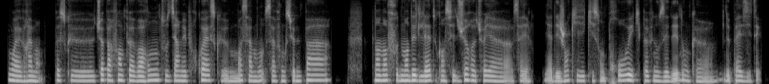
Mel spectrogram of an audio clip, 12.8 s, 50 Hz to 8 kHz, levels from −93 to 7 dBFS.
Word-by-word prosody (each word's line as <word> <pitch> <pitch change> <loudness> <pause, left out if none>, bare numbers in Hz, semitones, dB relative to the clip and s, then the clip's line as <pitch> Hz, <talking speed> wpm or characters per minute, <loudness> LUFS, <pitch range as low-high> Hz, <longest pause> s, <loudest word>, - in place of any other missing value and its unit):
Ouais, 175 -4 +3
vraiment, 160 0 0 0.2
parce 180 -1 -2
que 165 -1 -1
tu 165 - -4
vois? 195 - +5
Parfois 185 0 +1
on - - -5
peut 180 +1 0
avoir 165 -1 +3
honte 190 +1 +1
ou - - -1
se 170 - -4
dire, 175 +1 +2
mais 170 0 +1
pourquoi 180 +3 0
est-ce 180 0 -1
que 85 - -3
moi 85 +2 +1
ça 170 - -1
mon 165 +1 -1
ça 170 - -2
fonctionne 165 0 -1
pas? 185 +1 0 0.7
Non, 185 0 +5
non, 185 0 +4
faut 185 +1 -1
demander 180 0 +5
de 175 - -3
l'aide 175 +1 +3
quand 175 0 -1
c'est 170 +1 -1
dur, 185 +4 +2
heu, 175 - +2
tu 175 +1 -8
vois? 175 - +2
Il - - +3
y - - +1
a 80 - -2
ça 85 - -3
y - - +1
est 80 - -5 0.2
il - - -4
y - - +1
a 85 - 0
des 85 - +2
gens 175 - +2
qui 175 -2 -3
qui 170 0 -6
sont 85 - -2
pros 180 - 0
et 185 - +6
qui 190 +2 -10
peuvent 170 0 -3
nous 160 -1 0
aider, 120 - +3
donc 165 - -3
heu, 75 -1 -1 0.2
de 205 -2 -3
pas 170 - -2
hésiter. 160 0 -3
170 Hz, 285 wpm, -25 LUFS, 165-180 Hz, 0.7 s, et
